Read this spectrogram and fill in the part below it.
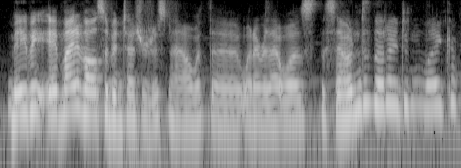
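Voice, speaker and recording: Speaking on the high side, a young Massachusetts streamer casually chats with her live audience from her apartment, giggling and trailing off partway through sentences.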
